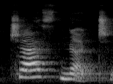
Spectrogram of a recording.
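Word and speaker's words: chestnut: उसके बाद है चेस्टनट, यहाँ पे भी टी साइलेंट होता है।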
